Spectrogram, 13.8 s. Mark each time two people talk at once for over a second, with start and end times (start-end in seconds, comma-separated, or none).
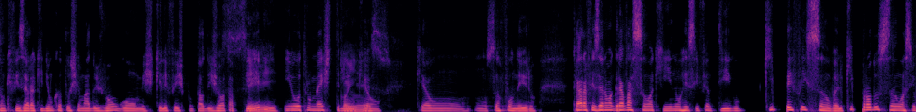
none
